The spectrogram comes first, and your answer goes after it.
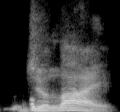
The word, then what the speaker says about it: July: the middle remember remember number three July July you Jun July July it's in the second July July it's in the second syllable number four February February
